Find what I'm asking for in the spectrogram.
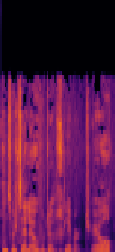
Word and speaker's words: Glibbertreel: Wat er in de regio zeker ook gaat gebeuren, dat is de Glibber Trail. Of eh, ja, je kan dat bijna als leidenaar niet zo uitspreken. Het is natuurlijk de Glibber Trail.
